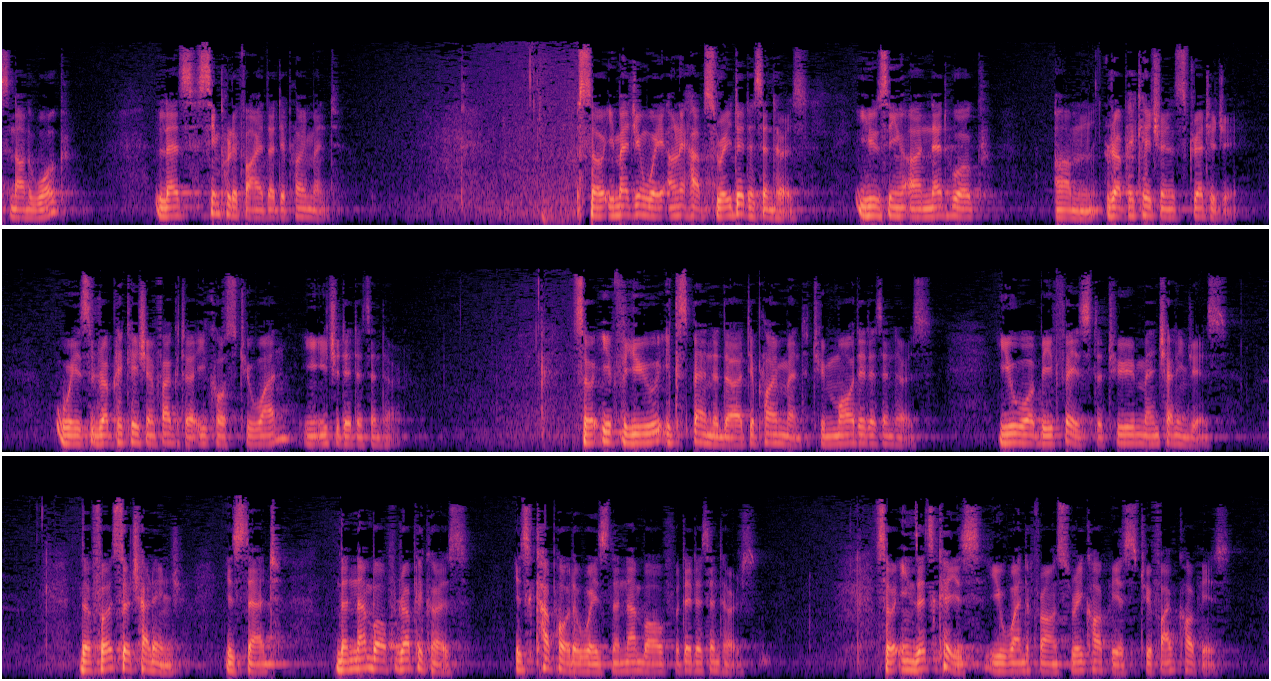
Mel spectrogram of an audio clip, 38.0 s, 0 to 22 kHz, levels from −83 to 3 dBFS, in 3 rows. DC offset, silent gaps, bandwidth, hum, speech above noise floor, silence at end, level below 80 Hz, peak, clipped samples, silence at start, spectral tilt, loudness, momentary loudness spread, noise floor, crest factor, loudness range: under 0.1%; none; 11.5 kHz; none; 31 dB; 0.4 s; -56 dBFS; -2 dBFS; under 0.1%; 0 s; -4 dB/octave; -22 LUFS; 16 LU; -53 dBFS; 22 dB; 4 LU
